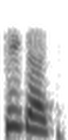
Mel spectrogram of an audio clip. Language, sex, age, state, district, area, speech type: Bengali, female, 30-45, West Bengal, Hooghly, urban, conversation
